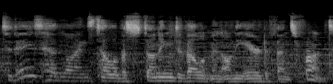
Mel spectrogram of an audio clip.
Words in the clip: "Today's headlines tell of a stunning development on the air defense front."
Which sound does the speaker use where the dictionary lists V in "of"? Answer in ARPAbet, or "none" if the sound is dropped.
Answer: V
